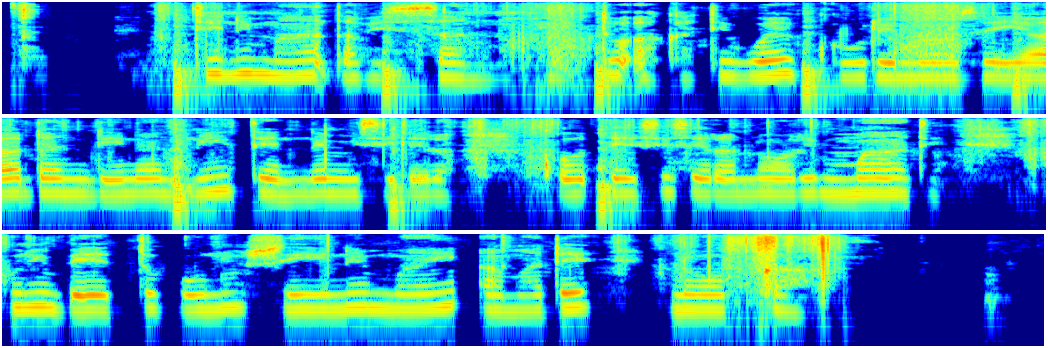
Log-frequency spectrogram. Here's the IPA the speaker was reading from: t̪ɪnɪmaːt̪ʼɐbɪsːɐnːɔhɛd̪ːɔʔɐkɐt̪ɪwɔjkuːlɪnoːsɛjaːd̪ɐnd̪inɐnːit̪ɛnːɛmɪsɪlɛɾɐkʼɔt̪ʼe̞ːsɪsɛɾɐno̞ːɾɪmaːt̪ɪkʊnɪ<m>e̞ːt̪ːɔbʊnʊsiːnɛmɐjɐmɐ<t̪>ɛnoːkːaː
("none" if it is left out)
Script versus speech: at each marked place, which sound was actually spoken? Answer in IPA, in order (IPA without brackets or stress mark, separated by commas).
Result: b, d̪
